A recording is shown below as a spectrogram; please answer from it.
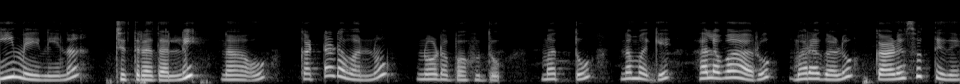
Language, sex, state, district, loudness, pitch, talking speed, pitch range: Kannada, female, Karnataka, Bellary, -19 LUFS, 250 Hz, 70 wpm, 220-310 Hz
